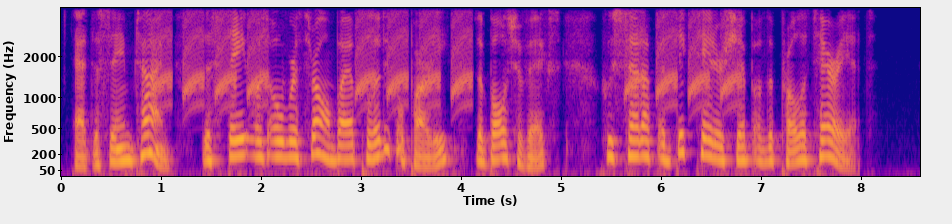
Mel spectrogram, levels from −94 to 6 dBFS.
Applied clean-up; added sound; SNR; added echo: none; Alarm; 11 dB; none.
